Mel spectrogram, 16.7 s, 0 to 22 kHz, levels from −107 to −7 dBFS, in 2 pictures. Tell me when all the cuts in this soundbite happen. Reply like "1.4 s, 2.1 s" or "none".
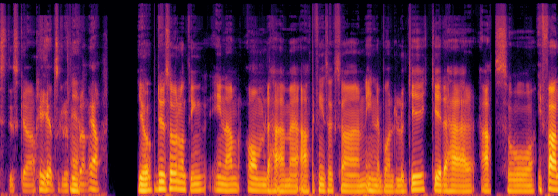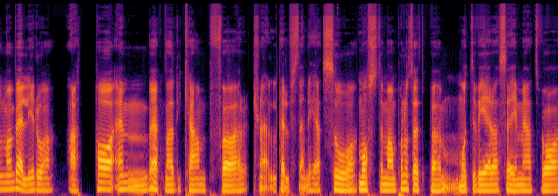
none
